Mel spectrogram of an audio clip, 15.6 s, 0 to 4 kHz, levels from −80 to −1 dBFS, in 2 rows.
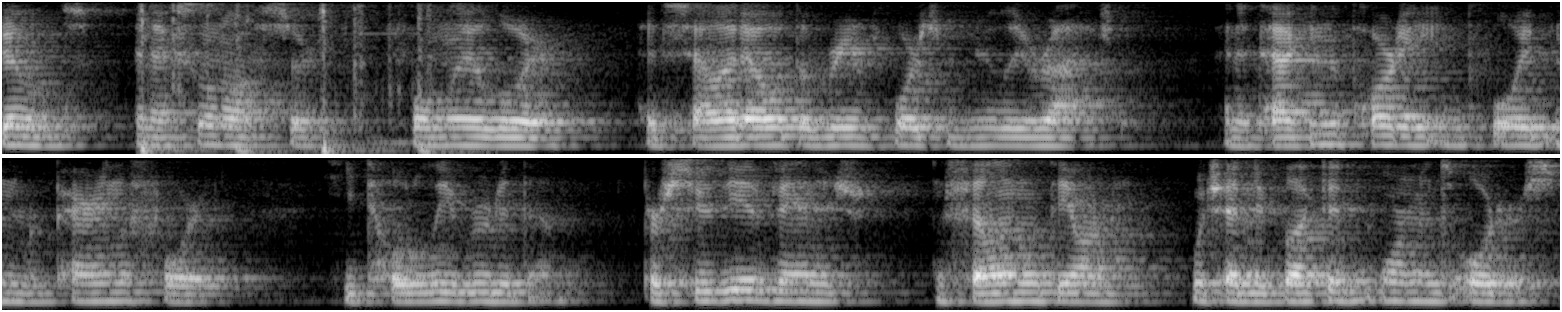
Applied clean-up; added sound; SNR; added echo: none; Mechanisms; 11 dB; reverberation time 0.9 s.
